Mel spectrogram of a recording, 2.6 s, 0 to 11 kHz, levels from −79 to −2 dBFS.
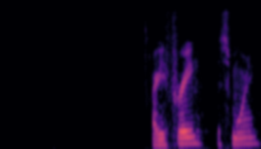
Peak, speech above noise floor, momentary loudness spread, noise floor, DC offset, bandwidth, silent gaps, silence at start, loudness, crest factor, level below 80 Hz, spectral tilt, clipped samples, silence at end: -22 dBFS; 45 dB; 9 LU; -86 dBFS; under 0.1%; 8.4 kHz; none; 1.5 s; -41 LUFS; 22 dB; -76 dBFS; -6 dB/octave; under 0.1%; 0.05 s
